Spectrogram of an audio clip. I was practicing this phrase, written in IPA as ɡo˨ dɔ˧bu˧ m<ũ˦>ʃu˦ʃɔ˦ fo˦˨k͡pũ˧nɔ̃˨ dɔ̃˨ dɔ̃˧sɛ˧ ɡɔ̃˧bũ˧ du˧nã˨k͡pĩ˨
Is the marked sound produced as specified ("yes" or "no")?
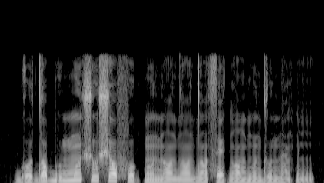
yes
